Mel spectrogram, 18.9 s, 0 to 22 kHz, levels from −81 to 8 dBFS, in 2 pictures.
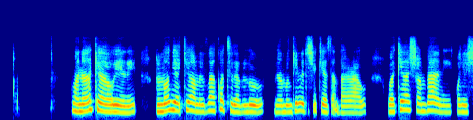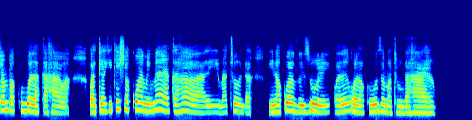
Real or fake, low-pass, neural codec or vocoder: fake; 7.2 kHz; codec, 24 kHz, 1 kbps, SNAC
